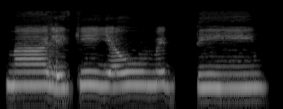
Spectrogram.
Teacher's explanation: मीम को हम 2 count stretch करेंगे क्योंकि इसके ऊपर खड़ी जबर है।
